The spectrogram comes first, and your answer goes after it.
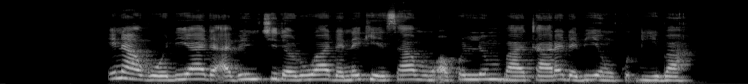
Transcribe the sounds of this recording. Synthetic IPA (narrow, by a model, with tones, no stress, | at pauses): ʔɪ˦naː˨ɡʷoː˨dɪ˦jaː˦da˨ʔa˨bɪ˦nt͡ʃi˦da˨ɽʊ˦waː˦da˨nɐ˦kʲeː˨saː˦muː˨ʔa̰˨kʷʊ˦lːʊ˦mbaː˨taː˨ɽe˦da˨bɪ˦jɐ˨ŋkʷʊ˦ɗiː˦ba˦ʔ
